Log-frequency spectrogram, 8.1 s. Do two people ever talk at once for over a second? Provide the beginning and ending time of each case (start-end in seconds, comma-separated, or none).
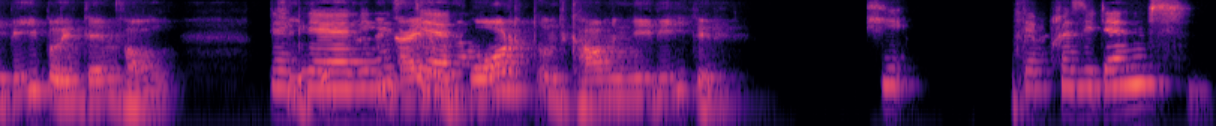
1.8-3.2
